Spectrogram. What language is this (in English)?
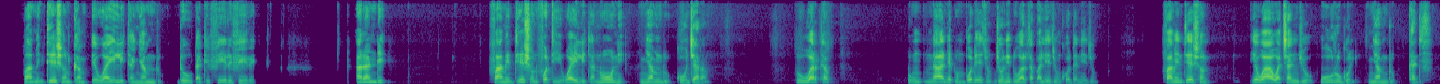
Fula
